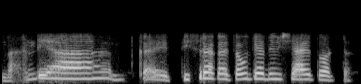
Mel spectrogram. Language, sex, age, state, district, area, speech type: Marathi, male, 18-30, Maharashtra, Nanded, rural, conversation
